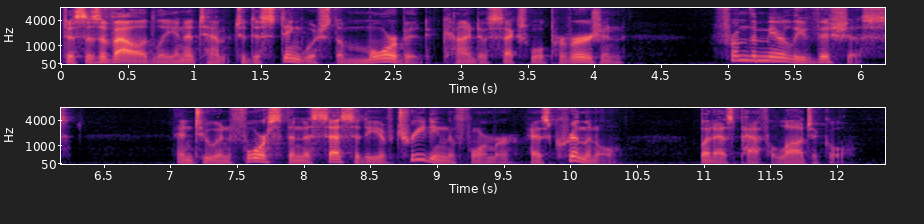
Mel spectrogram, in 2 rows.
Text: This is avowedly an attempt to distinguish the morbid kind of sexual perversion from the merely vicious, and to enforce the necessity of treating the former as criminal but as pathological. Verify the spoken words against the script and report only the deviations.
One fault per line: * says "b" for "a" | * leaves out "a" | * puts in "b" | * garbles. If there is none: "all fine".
all fine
